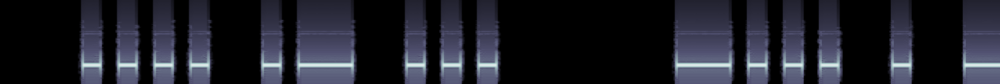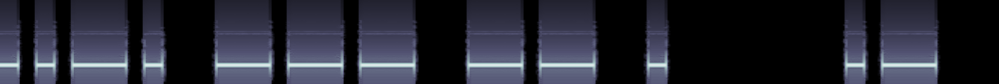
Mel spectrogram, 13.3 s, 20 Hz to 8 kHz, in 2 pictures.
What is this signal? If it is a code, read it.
Morse code, heard as a keyed tone, about 10 wpm, 700 Hz. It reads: HAS BECOME A
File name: Book One / 01-Chapter 1 - 10 WPM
